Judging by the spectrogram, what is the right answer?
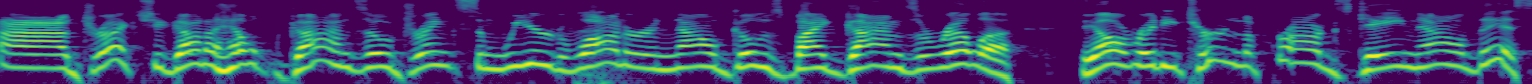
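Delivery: cartoon frog puppet voice. Reading a chat message aloud as written: Kermit voice. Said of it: "in Kermit voice".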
